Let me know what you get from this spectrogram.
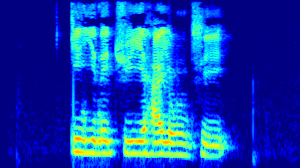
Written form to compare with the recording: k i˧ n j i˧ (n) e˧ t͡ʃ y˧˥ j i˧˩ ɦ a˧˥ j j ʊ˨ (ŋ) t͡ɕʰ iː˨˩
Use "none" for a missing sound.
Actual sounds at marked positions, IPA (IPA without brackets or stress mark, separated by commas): n, ŋ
